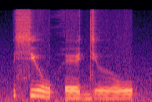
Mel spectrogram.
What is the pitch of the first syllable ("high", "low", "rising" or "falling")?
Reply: falling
